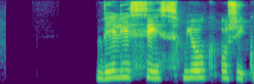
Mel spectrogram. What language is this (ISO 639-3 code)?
isl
